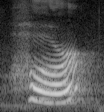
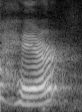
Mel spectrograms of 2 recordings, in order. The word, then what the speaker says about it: her: Her, não fala hair, porque senão hair é cabelo. Aí vai confundir a pronúncia. Por mais que algumas palavras sejam pronunciadas muito parecido, essa daqui não é.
